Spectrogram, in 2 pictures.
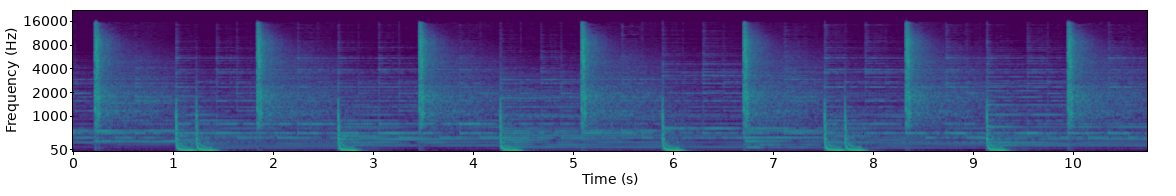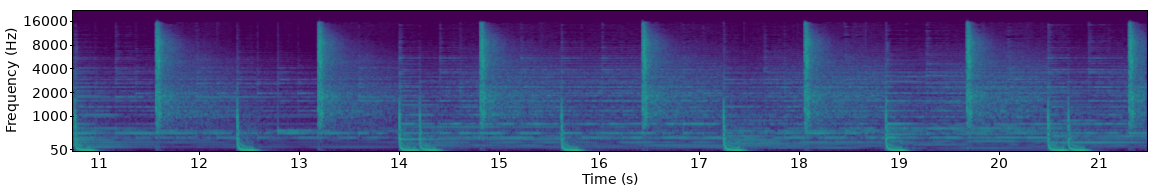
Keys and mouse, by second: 4.1-4.5 middle drag, 5.0 shift+middle click, 5.8-7.1 middle drag, 8.4-9.9 shift+drag, 10.4-11.0 middle drag, 11.3-11.8 shift+middle drag, 12.0-13.0 middle drag, 13.1-13.5 middle drag, 14.1-15.5 middle drag, 16.1-16.5 shift+middle drag, 16.8 Tab, 18.9 Tab.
